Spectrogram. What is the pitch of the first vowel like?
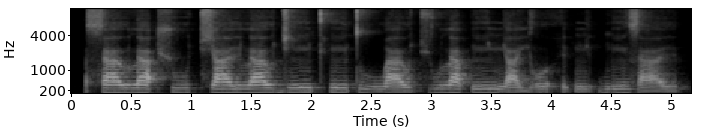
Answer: high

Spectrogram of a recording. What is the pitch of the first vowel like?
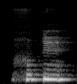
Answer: high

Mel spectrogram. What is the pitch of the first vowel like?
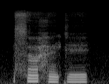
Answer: high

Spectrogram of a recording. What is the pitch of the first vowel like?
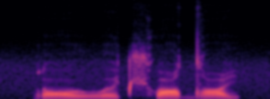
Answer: low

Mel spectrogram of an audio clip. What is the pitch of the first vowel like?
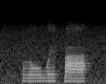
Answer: high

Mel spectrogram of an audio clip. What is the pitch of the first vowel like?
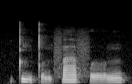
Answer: falling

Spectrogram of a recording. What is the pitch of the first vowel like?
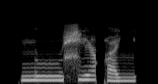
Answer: low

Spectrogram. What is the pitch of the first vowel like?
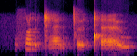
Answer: high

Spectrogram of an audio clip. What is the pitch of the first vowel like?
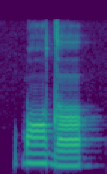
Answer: high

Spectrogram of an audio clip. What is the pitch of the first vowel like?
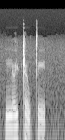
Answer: rising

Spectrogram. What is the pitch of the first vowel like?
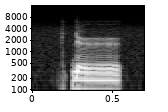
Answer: low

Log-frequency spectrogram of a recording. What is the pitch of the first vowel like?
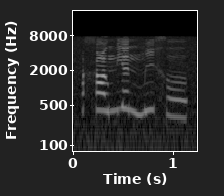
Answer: high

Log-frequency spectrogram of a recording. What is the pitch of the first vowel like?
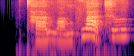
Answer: rising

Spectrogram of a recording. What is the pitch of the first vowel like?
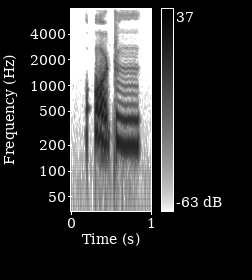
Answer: high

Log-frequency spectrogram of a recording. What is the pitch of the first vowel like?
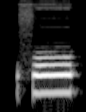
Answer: high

